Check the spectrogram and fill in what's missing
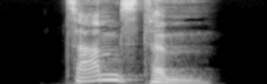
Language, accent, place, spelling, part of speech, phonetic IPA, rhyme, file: German, Germany, Berlin, zahmstem, adjective, [ˈt͡saːmstəm], -aːmstəm, De-zahmstem.ogg
- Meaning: strong dative masculine/neuter singular superlative degree of zahm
